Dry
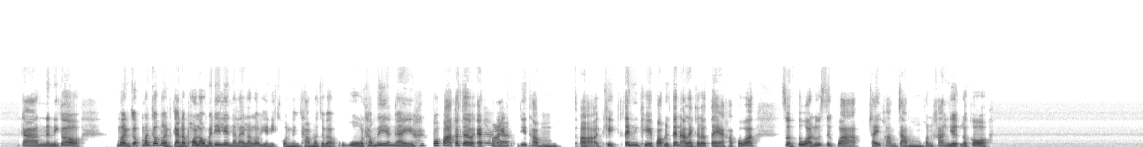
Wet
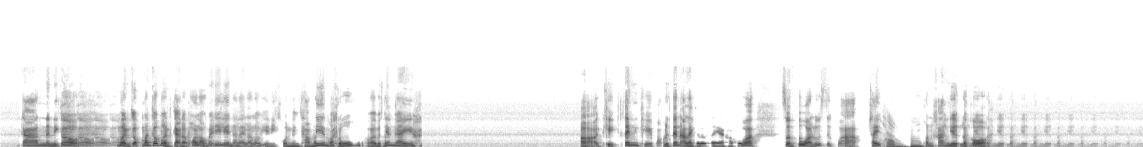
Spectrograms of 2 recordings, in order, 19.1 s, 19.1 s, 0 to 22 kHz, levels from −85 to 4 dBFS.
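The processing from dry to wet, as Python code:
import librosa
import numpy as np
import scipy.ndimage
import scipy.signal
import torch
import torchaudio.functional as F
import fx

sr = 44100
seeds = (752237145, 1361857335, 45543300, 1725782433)

y = fx.echo_throw(x, sr, start_s=0.77, length_s=0.51, ms=270, feedback_pct=50, wet_db=-10.0)
y = fx.detune_double(y, sr, cents=39, at=(2.95, 4.67))
y = fx.spec_expand(y, sr, power=2.4, at=(11.57, 12.37))
y = fx.echo_throw(y, sr, start_s=15.68, length_s=0.49, ms=390, feedback_pct=65, wet_db=-13.0)
y = fx.edit(y, sr, fx.reverse_span(start_s=5.26, length_s=1.17),
    fx.room_tone_fill(start_s=7.02, length_s=2.66),
    fx.fade_out_span(start_s=10.49, length_s=0.56),
    fx.fade_out_to(start_s=13.4, length_s=0.68, curve='qua', floor_db=-13.0),
    fx.tape_stop(start_s=14.65, length_s=0.53), tone=tone)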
